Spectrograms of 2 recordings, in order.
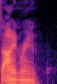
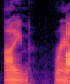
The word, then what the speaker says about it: Ayn Rand: Aaron Rand? – Drill hands? – No. They did you say Aaron Rand? – Yes. – It's Aryan Nation. – Did I say it wrong? – It's Ayn Rand.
